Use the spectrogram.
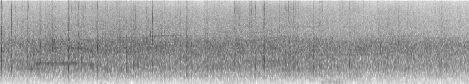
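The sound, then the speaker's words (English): A university audience claps for the Lord, a steady round of applause for several seconds, a dense crackling wash of many hands at an even, fairly loud level with no voices over it. “Can we give the Lord a clap for that, please?”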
